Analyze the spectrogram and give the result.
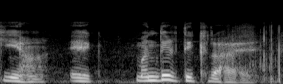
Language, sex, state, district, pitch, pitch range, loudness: Hindi, male, Himachal Pradesh, Shimla, 145 Hz, 125-170 Hz, -18 LUFS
